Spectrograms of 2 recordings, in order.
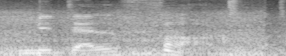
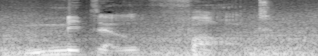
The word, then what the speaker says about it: Middelfart: There's no way of saying it other than how it is spelt. It is spelt Middelfart. I'll say it again so you can understand it, because it is obviously a foreign language for us. It's in Danish.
